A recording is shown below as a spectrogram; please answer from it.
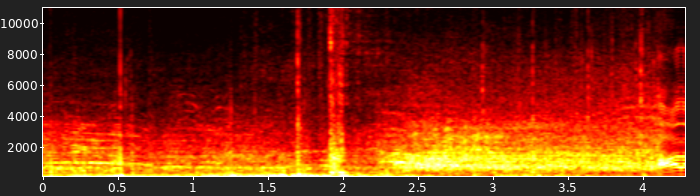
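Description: Basketball dribbled on a hardwood court, then a dunk slamming through the rim about two seconds in. An arena crowd cheers after it.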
